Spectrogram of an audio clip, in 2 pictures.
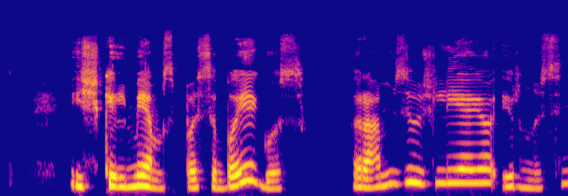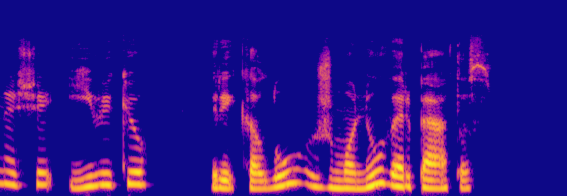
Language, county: Lithuanian, Šiauliai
